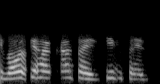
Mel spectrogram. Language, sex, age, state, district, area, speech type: Sanskrit, female, 30-45, Karnataka, Dakshina Kannada, rural, conversation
